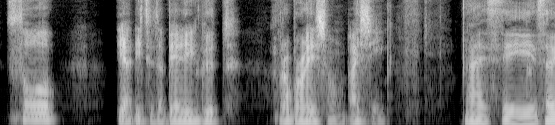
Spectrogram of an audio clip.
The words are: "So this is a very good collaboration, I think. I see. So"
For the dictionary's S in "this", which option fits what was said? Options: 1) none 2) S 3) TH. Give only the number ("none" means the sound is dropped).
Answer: 1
